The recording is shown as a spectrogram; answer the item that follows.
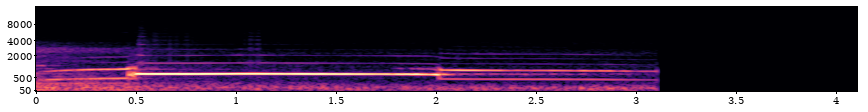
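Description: A long howling cry, rising at first and then held on one pitch, dropping to a lower held note about two seconds in, and cut off abruptly after about three seconds.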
